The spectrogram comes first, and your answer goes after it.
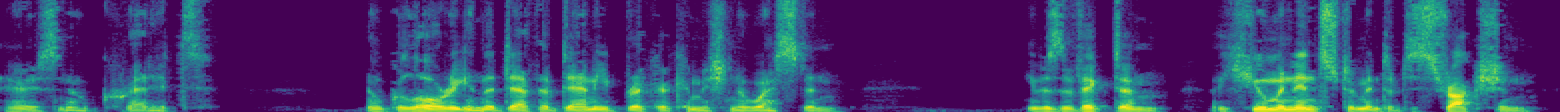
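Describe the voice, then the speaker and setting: An actor playing a commanding, ominous mystery avenger in 1930s radio melodrama style, solemn and theatrical. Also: male voice, low-pitched, fairly bright tone.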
